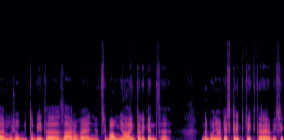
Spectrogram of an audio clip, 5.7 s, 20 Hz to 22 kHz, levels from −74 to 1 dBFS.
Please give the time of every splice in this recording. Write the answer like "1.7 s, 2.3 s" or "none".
none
